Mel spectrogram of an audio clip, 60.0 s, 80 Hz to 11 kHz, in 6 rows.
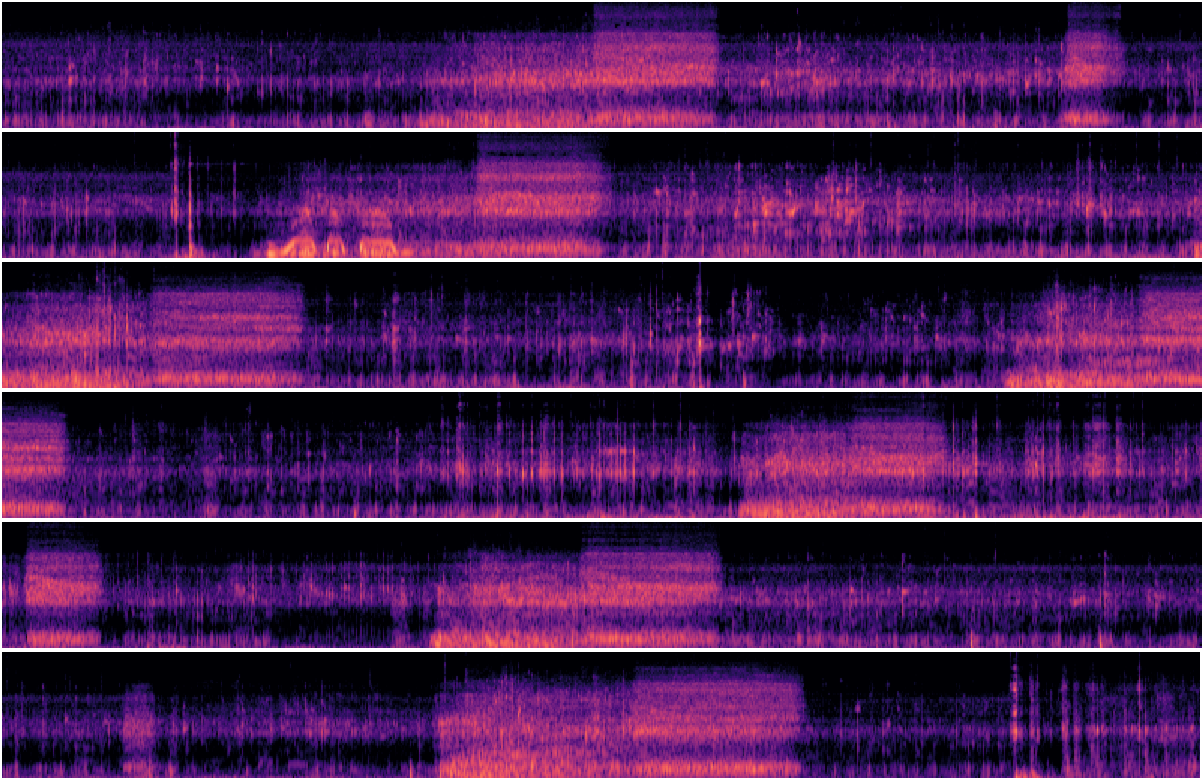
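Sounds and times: diver's exhaled bubbles gurgling: 0:00.0 - 0:05.2, 0:06.0 - 0:58.6
muffled underwater hums: 0:12.0 - 0:18.5.

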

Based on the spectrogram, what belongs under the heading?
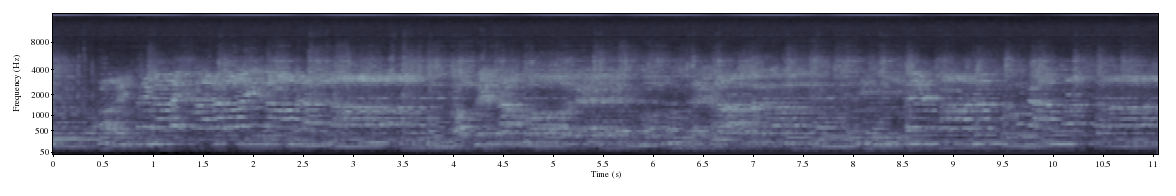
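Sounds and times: choir of voices singing: 0:00.4 - 0:11.0.

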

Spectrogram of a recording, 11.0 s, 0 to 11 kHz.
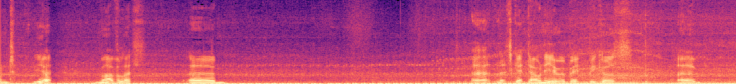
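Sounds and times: motorcycle engine running: 0:00.0 - 0:11.0
pulsing exhaust rumble: 0:00.0 - 0:11.0.

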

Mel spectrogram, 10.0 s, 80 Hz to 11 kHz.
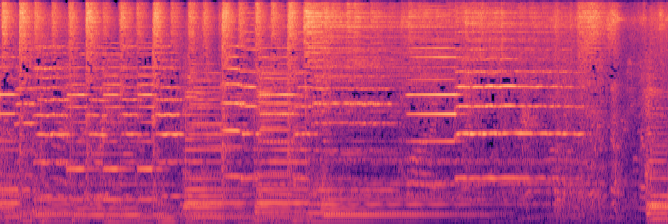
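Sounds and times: violin holding high note: 0:00.0 - 0:09.2
live band playing: 0:00.0 - 0:10.0.

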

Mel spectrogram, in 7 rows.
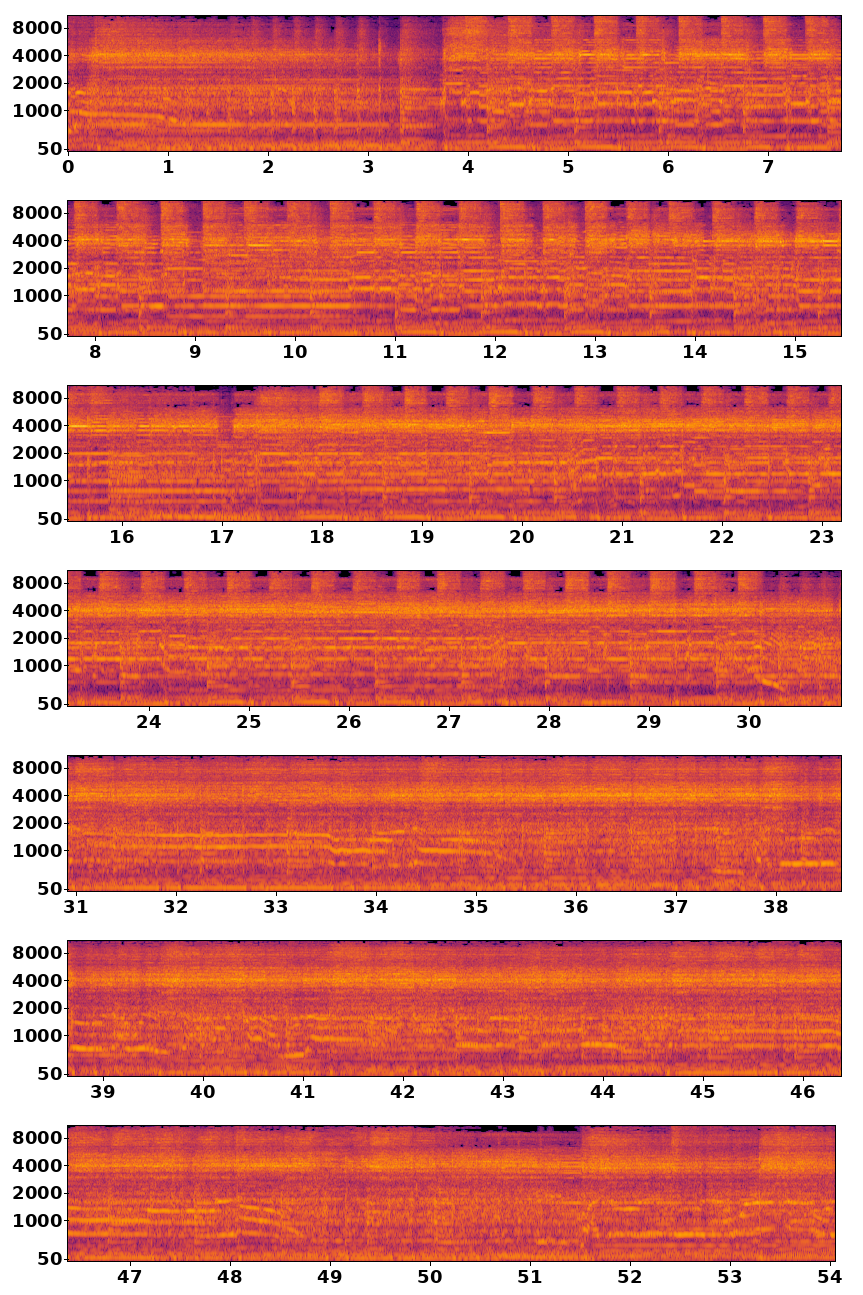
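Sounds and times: rock band playing: 0:00.0 - 0:54.0
steady drumbeat: 0:00.0 - 0:54.0.

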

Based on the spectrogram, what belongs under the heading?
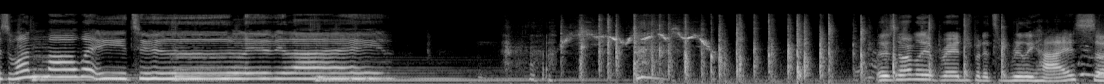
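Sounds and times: people clapping: 0:05.4 - 0:10.3
person cheering: 0:05.6 - 0:07.1.

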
